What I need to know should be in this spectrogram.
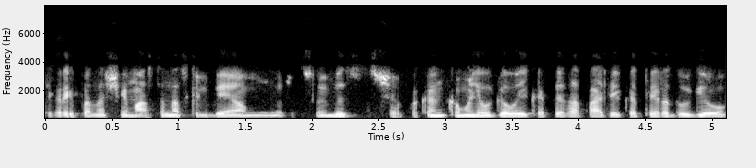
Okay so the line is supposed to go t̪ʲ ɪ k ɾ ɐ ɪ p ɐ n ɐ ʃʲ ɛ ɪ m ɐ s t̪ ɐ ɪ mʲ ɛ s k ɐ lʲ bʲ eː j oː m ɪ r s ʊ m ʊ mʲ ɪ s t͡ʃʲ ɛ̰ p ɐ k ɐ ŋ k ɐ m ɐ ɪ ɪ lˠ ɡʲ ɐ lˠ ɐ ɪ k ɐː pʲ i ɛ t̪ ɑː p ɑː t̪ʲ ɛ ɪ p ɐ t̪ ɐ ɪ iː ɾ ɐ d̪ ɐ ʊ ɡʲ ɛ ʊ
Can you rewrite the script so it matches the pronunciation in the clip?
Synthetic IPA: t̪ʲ ɪ k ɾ ɐ ɪ p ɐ n ɐ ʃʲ ɛ ɪ m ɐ s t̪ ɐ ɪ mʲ ɛ s k ɐ lʲ bʲ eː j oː m ɪ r s ʊ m ʊ mʲ ɪ s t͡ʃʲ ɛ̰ p ɐ k ɐ ŋ k ɐ m ɐ ɪ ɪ lˠ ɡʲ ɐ lˠ ɐ ɪ k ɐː pʲ i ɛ t̪ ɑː p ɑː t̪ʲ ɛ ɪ k ɐ t̪ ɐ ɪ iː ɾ ɐ d̪ ɐ ʊ ɡʲ ɛ ʊ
